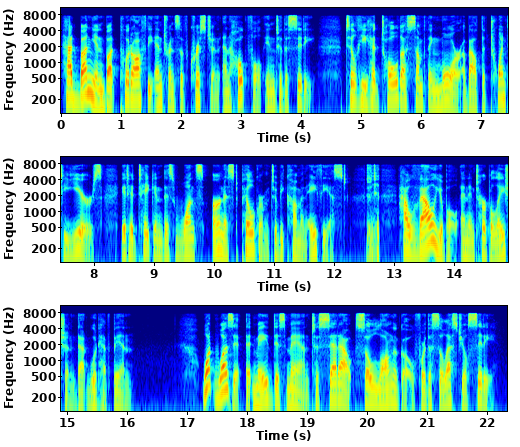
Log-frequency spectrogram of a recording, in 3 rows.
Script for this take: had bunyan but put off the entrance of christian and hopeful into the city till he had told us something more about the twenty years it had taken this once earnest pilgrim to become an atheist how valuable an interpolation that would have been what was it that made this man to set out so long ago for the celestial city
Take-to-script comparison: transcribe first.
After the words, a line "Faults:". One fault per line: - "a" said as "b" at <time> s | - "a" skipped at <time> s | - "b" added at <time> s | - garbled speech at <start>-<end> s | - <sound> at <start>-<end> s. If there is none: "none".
had bunyan but put off the entrance of christian and hopeful into the city till he had told us something more about the twenty years it had taken this once earnest pilgrim to become an atheist how valuable an interpolation that would have been what was it that made this man to set out so long ago for the celestial city
Faults:
- laugh at 12.5-12.8 s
